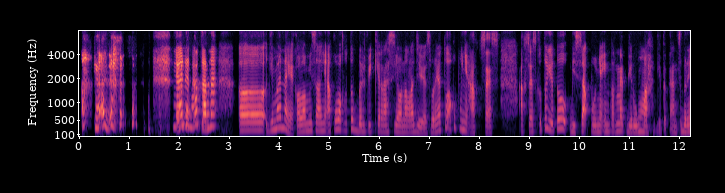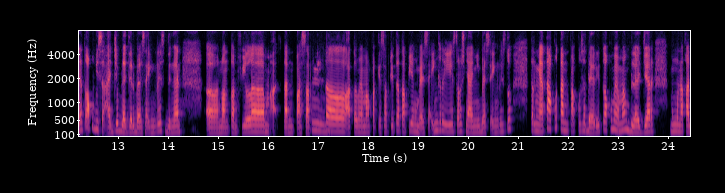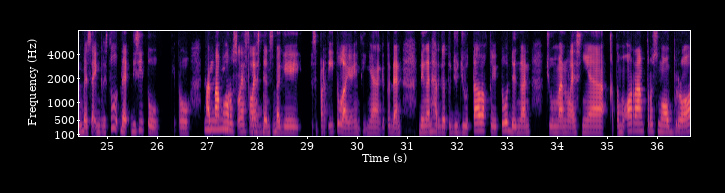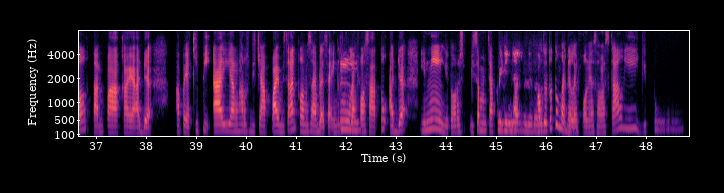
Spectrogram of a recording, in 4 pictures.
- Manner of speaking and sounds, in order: laughing while speaking: "ada?"; chuckle; in English: "subtitle"; other background noise; in English: "subtitle"; in English: "KPI"; tapping; in English: "Beginner"
- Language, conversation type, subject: Indonesian, podcast, Pernah salah pilih jurusan atau kursus? Apa yang kamu lakukan setelahnya?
